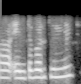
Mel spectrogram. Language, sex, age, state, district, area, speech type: Telugu, female, 18-30, Telangana, Ranga Reddy, rural, conversation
